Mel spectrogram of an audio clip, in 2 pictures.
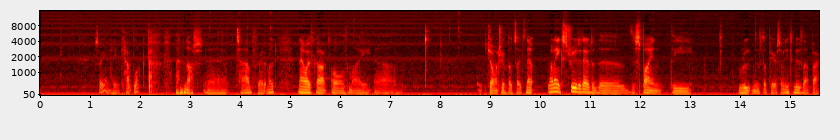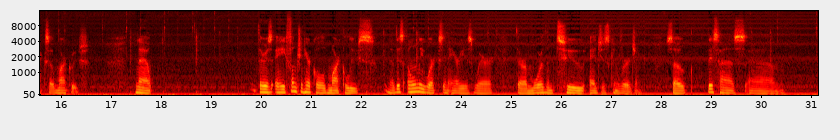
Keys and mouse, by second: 2.1 Tab, 5.4 a, 6.2 a, 16.0-17.7 drag, 17.7 middle click, 18.1 middle click, 19.6-21.3 middle drag, 25.0-26.5 drag, 30.8 middle click.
